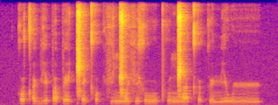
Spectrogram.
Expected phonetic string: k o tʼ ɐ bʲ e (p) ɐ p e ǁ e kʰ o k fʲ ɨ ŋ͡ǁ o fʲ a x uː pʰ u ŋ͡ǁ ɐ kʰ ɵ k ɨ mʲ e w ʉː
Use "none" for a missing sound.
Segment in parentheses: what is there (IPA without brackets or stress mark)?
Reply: p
